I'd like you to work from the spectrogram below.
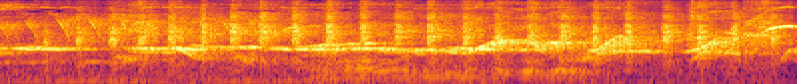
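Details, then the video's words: White-rumped shama singing energetically: a long sustained whistle that wavers and rises, set over a fast pulsing buzz, with short harsh notes. "Duara burung mura gacor"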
